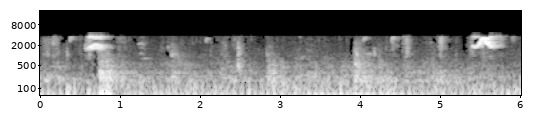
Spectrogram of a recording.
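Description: Aviary birds chirping: a short sharp call about half a second in and a louder one near the end, with faint scattered chirps between, over a steady low background rumble.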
